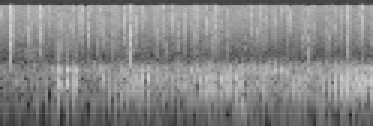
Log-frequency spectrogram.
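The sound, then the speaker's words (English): Deep, rasping grunts from fish underwater, a rough low rumbling broken by short throaty pulses, with faint crackling clicks scattered through it. It grows slightly louder toward the end. “And then grunting, deeper, rasping sounds.”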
